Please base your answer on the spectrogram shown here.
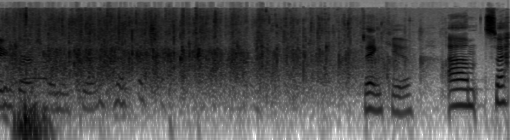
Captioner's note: applause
